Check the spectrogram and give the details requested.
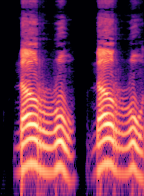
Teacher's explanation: Ra baris depan ni confirm-confirm dah tebal. Dan dia bersabdu.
